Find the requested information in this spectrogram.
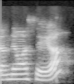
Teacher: And when you say any question or when you say anything negative in Korean, you use something called a rising intonation, which is a very fancy way of saying that you basically just say the very last syllable a little bit louder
